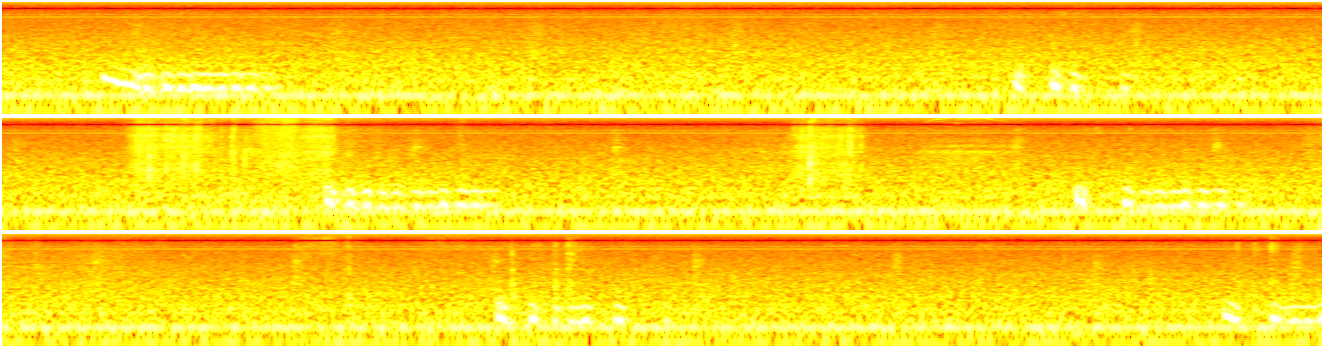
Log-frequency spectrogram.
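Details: A sleeping cat snoring indoors: low, rasping snores recur about every three and a half to four seconds, each a short rough breath, with a few faint clicks and rustles between them.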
